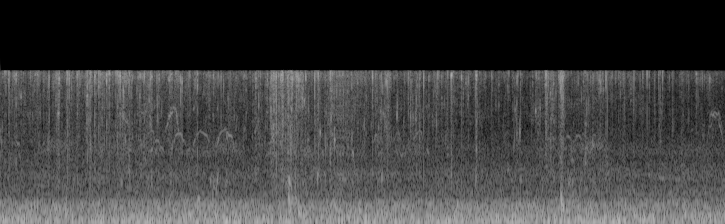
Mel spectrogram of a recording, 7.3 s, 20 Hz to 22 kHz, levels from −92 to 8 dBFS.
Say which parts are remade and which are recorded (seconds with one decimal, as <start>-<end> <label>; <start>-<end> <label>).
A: 0.0-7.3 recorded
